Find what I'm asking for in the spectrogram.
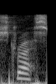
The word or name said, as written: stress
